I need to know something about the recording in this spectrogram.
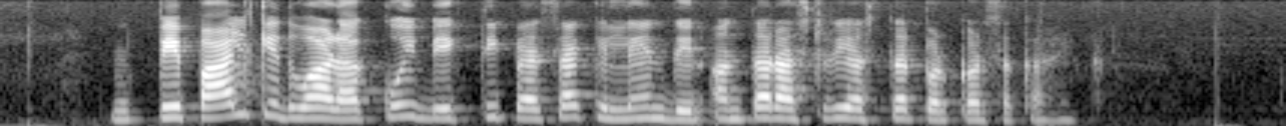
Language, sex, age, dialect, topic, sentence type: Magahi, female, 46-50, Western, banking, statement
